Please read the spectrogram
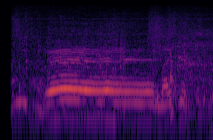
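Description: Infant pig-tailed macaque crying to nurse: one loud, drawn-out call about a second long with a slightly arching pitch, then a short squeak.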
